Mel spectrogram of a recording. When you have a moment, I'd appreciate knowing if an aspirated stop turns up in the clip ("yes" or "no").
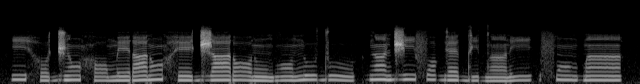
no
